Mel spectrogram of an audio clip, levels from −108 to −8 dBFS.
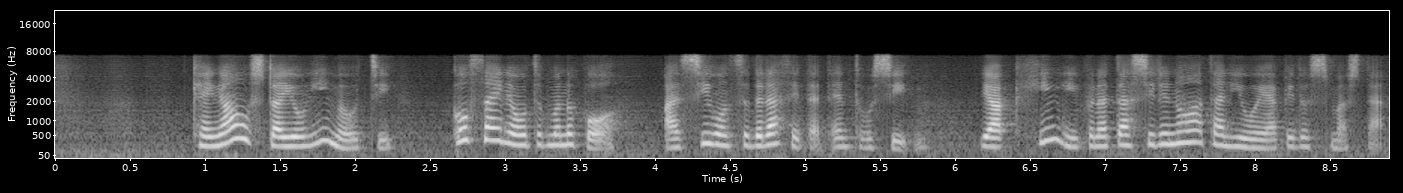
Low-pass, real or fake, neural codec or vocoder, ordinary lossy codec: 7.2 kHz; fake; codec, 16 kHz, 0.2 kbps, FocalCodec; none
